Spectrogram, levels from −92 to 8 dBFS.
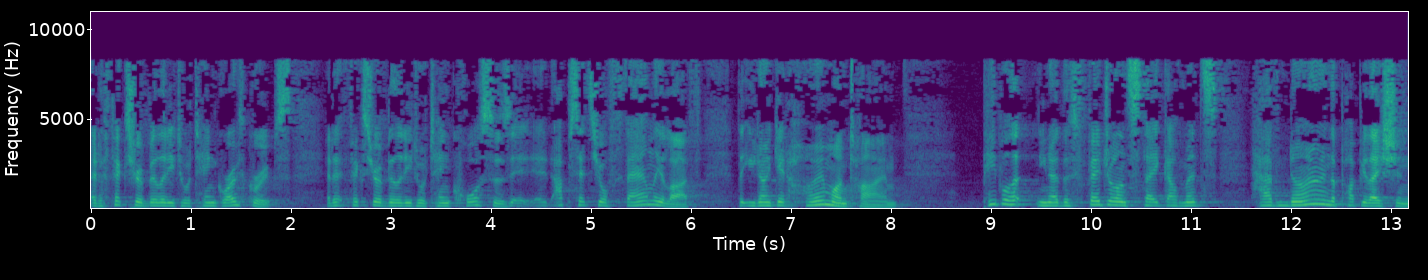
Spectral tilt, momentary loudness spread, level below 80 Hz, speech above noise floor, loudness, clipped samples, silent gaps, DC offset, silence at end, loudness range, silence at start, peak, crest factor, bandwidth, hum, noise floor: -3.5 dB/octave; 11 LU; -68 dBFS; 31 dB; -27 LUFS; under 0.1%; none; under 0.1%; 0 s; 3 LU; 0 s; -6 dBFS; 20 dB; 8.8 kHz; none; -58 dBFS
